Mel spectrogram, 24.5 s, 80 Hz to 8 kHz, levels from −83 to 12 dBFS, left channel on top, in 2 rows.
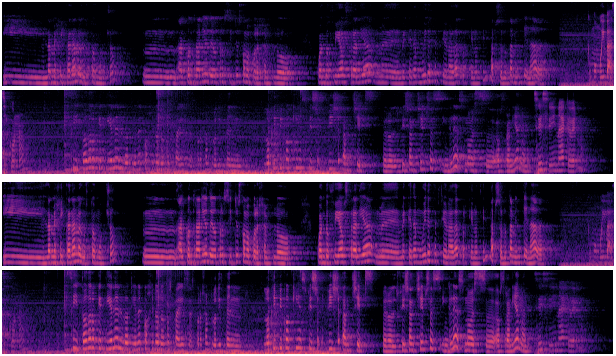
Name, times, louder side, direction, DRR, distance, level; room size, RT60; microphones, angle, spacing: voice 1, 0.0-2.3 2.8-5.8 6.3-10.9 13.6-17.0 17.5-22.8, right 6 dB, 90° right, 13 dB, 0.3 m, -32 dB
sound 1, 11.1-19.0, equal, 20° left, 0.7 m, -28 dB
sound 2, 11.3-11.9 12.6-14.1 15.3-16.1 17.4-18.3, right 1 dB, 20° right, 0.5 m, -43 dB
voice 2, 11.7-12.7 22.3-22.4 22.9-23.9, left 5 dB, 70° left, 10 dB, 0.4 m, -36 dB
6.2 x 3.7 x 5.4 m, 1.3 s
head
